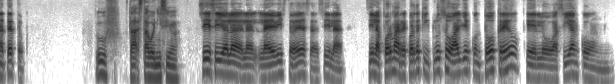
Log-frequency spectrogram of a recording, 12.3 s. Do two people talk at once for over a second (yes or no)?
no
